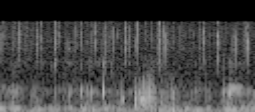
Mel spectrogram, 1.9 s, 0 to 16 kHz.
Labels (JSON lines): {"label": "biophony", "recorder": "SoundTrap 300"}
